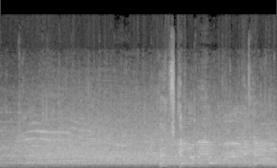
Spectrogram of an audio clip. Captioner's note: crowd cheers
